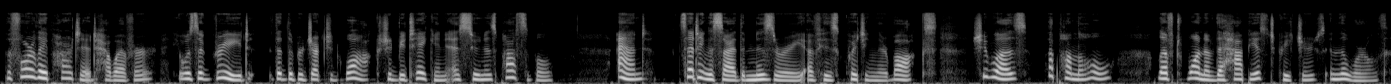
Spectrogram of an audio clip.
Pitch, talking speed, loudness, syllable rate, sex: 235 Hz, 180 wpm, -19 LUFS, 5.6 syllables/s, female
